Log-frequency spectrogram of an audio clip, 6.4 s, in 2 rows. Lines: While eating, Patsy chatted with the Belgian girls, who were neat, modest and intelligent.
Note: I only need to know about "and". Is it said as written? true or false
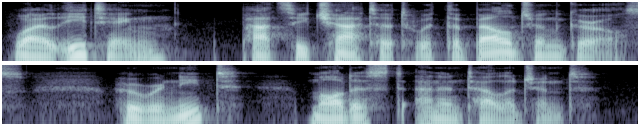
true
